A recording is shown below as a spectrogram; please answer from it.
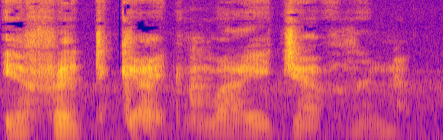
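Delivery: soft, hushed mutter to oneself under the breath. A player voices their character's words while throwing a javelin, muttered under breath. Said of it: "under my breath".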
